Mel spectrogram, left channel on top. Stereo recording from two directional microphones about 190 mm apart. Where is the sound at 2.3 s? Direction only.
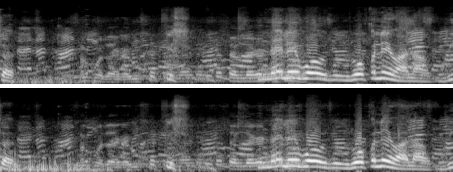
10° left (ahead or behind).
